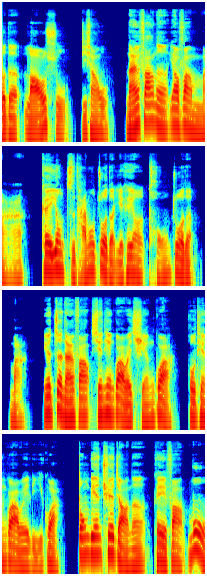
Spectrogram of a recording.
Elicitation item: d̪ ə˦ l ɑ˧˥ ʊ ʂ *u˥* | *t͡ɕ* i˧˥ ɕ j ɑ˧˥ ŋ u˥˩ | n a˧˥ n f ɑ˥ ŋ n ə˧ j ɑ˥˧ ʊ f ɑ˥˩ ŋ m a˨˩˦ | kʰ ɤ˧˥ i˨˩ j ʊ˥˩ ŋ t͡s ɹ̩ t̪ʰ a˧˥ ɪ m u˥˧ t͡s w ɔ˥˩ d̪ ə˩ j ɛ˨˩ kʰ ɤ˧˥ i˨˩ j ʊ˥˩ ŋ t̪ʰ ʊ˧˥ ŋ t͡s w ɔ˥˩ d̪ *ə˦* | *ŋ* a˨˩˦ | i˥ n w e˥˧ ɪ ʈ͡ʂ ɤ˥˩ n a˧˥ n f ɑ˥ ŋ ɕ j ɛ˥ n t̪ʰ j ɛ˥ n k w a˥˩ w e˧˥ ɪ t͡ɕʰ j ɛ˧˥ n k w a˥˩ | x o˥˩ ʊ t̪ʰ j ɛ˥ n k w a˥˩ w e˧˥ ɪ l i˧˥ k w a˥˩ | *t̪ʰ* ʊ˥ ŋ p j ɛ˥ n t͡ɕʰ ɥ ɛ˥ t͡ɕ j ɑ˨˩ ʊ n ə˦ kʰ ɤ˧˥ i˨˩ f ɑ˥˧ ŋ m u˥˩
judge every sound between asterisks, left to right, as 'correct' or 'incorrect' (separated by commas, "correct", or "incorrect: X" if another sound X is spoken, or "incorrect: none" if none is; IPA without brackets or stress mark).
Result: incorrect: u˨˩, correct, incorrect: ə˩, incorrect: m, incorrect: t̪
